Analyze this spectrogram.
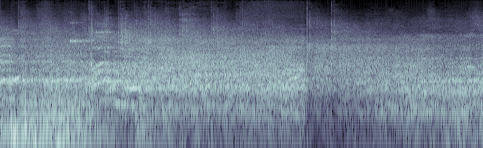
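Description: Shoes squeak on a hard court floor in a large echoing hall.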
